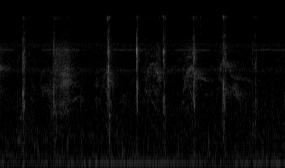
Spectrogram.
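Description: Faint mouth sounds of chewing: a handful of sharp wet clicks and smacks, spaced irregularly about half a second to a second apart, with soft bird chirps in the background.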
